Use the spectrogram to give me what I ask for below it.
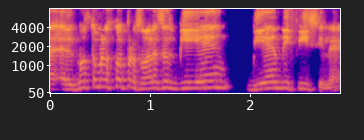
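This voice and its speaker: A man's bright, sharp-toned voice comes at a medium speed. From Mexico, Tijuana. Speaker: tech entrepreneur. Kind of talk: interview. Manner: animated.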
